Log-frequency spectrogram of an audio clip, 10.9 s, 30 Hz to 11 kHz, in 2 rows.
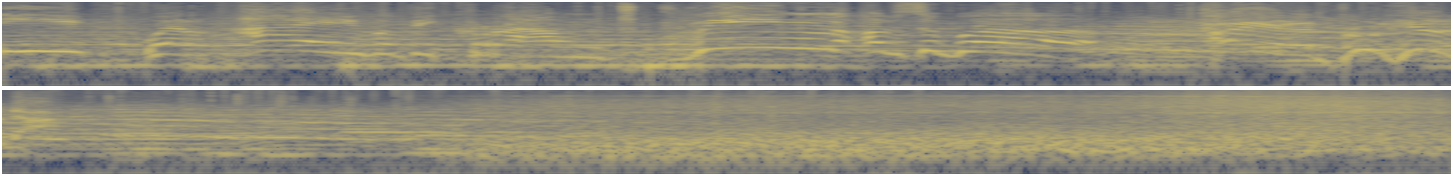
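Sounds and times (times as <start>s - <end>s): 
speech: 0.0s - 6.7s
airplane roaring past at high speed: 4.0s - 10.8s.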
